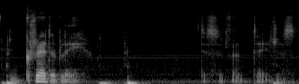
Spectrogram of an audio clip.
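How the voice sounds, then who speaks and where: Speaking at an unhurried pace, a young adult man with a cold sounds congested as he delivers wry let's play commentary through a headset. He puts on a mock-posh, gentlemanly accent for his gaming videos, and there's slight background noise.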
